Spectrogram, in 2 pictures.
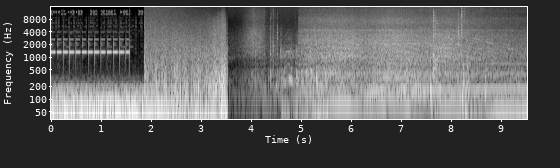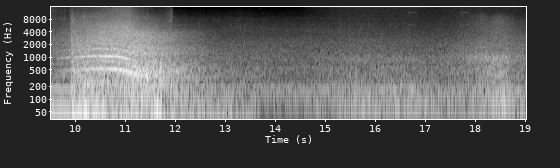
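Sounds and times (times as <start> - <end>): car engine idling: 4.7 - 13.7
car speeding past: 9.6 - 13.7.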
